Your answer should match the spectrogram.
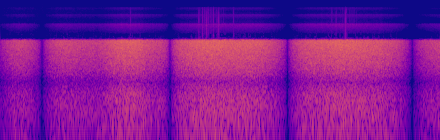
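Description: A resting, non-erupting volcano gives off a steady, dense hissing roar of rising and falling heat, humidity and steam that swells and subsides in long breath-like waves, with brief dips between each surge and no voices.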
